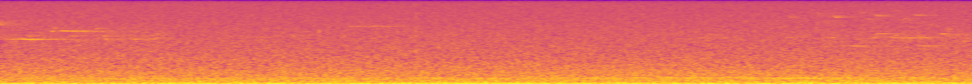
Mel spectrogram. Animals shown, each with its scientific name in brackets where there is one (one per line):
Hermit Thrush (Catharus guttatus)
Black-throated Green Warbler (Setophaga virens)
Blackburnian Warbler (Setophaga fusca)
